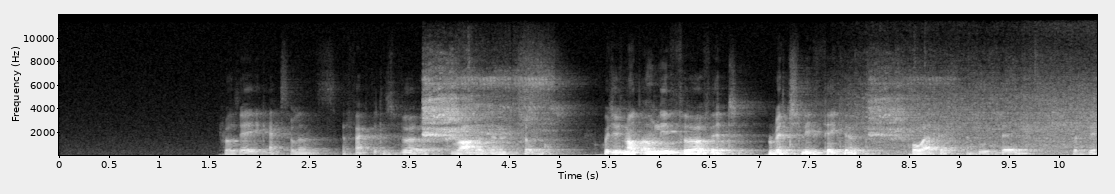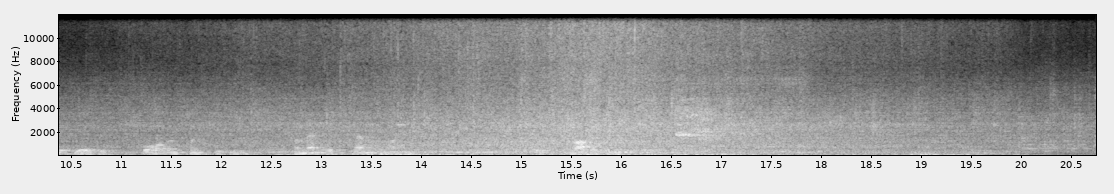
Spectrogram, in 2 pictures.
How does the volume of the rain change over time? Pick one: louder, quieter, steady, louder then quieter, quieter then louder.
louder then quieter.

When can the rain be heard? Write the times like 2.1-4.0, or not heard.
7.6-20.7.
